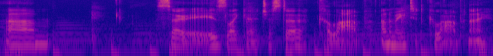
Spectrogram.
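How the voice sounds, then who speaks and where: A young woman animator chatting casually on a live stream while she works, rambling and soft-spoken, her voice a bit hoarse. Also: fairly low pitch, flat delivery, measured pace. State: slightly hoarse. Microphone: desktop USB microphone. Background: faint background music.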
